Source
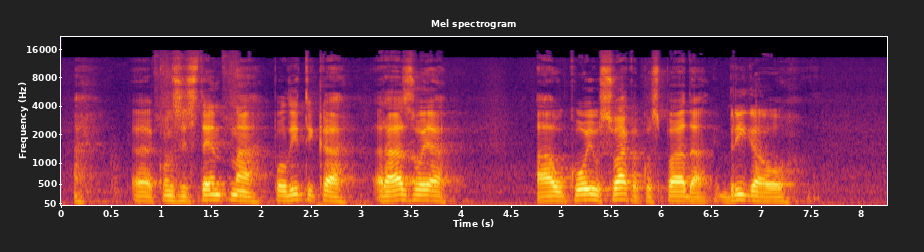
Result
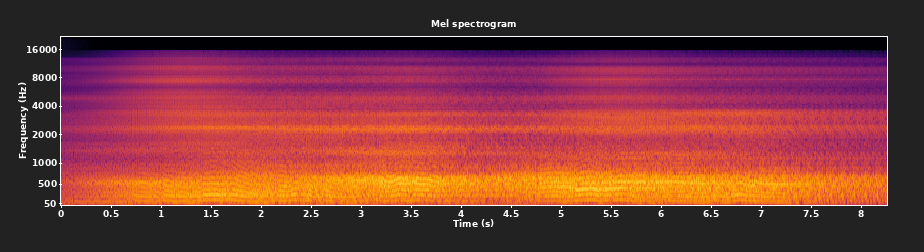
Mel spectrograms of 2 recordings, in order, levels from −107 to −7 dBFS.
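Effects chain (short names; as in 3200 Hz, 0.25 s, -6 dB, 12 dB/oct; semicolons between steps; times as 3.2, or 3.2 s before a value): time blur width 0.902 s; swelling echo 0.116 s, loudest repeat 8, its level -16.5 dB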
